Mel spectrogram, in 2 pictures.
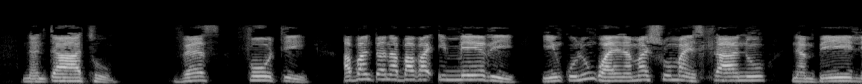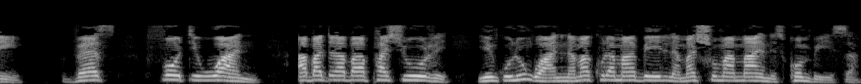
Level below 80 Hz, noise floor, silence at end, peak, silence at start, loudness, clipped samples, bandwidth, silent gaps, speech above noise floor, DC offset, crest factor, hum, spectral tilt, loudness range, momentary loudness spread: -66 dBFS; -74 dBFS; 0 s; 0 dBFS; 0.25 s; -19 LUFS; under 0.1%; 6.6 kHz; none; 55 dB; under 0.1%; 20 dB; none; -4.5 dB/octave; 3 LU; 12 LU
